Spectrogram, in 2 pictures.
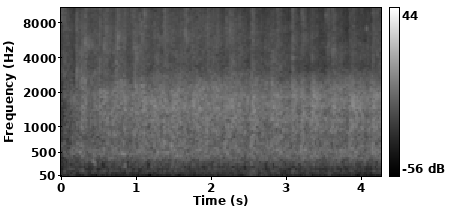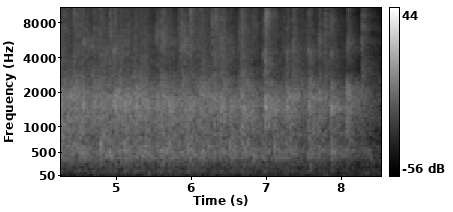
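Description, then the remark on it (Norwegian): An audience claps steadily for several seconds, a dense, even wash of many hands with no pauses, holding at a fairly loud level before tapering slightly at the end. “Applaus.”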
